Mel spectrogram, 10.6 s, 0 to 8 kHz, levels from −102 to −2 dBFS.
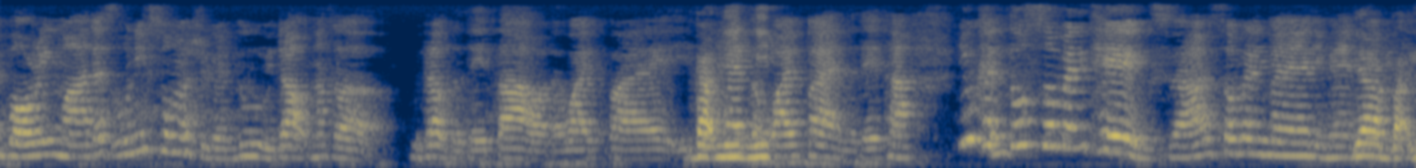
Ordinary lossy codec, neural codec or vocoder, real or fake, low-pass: AAC, 32 kbps; none; real; 7.2 kHz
